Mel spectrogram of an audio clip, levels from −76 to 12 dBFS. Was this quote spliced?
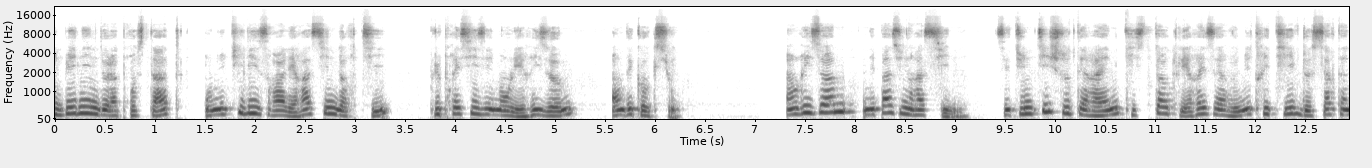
no; 0 cuts

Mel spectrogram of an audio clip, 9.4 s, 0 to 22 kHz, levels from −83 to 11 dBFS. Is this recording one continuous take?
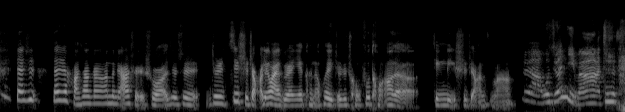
no; 2 cuts; at 3.1 s, 7.7 s

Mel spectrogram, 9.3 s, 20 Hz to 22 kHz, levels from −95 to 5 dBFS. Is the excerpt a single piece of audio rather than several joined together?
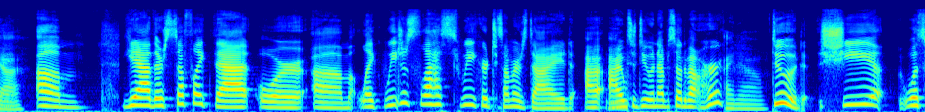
no; 5 cuts; at 1.2 s, 4.0 s, 5.0 s, 6.3 s, 7.2 s

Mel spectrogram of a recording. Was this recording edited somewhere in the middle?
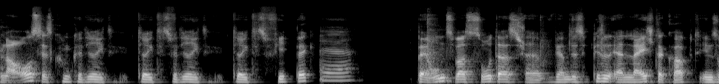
yes; 3 cuts; at 1.7 s, 4.0 s, 5.2 s

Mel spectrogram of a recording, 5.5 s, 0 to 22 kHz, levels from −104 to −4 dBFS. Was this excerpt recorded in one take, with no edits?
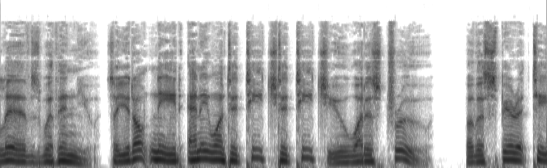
no; 3 cuts; at 1.0 s, 2.8 s, 4.4 s

